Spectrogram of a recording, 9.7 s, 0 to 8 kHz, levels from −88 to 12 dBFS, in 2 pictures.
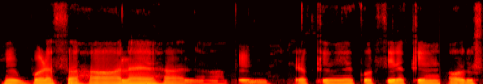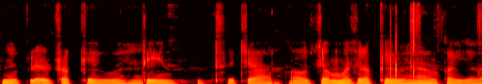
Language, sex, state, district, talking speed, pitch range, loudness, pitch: Hindi, male, Uttar Pradesh, Hamirpur, 175 wpm, 95-100 Hz, -31 LUFS, 100 Hz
